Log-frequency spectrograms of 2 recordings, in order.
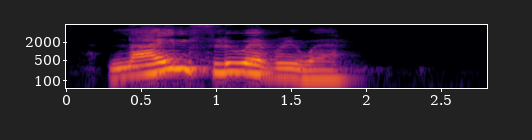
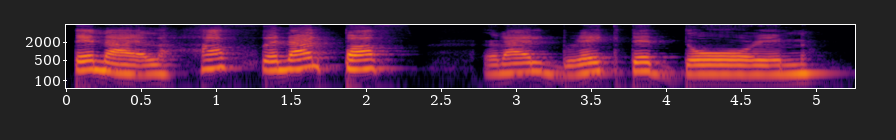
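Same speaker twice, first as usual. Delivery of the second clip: high, hammed-up wolf threat; big bad wolf; 3 semitones higher than usual. A narrator's reading. Percy playing the wolf at the shed door, hammed-up threat. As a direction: huff and puff like the wolf.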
